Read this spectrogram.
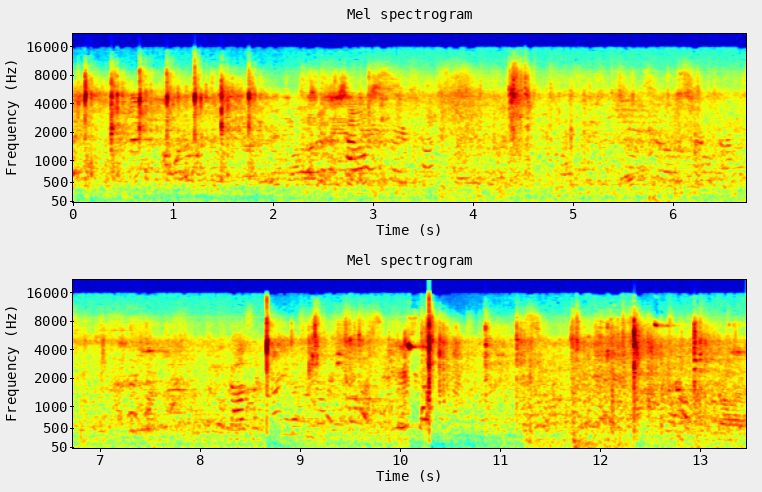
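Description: A crowd of people talk in the background.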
